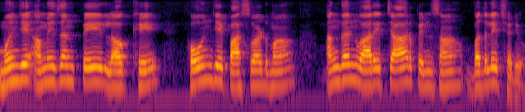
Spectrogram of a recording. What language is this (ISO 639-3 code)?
snd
